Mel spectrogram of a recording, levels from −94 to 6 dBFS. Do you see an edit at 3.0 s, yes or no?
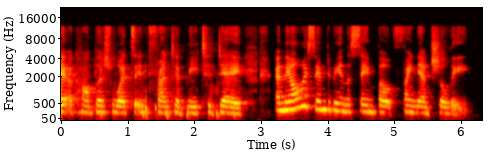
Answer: yes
